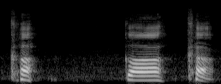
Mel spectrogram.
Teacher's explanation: মহাপ্রাণ মানে হচ্ছে শ্বাস বেশি, প্রাণ মানে হচ্ছে বাতাস, প্রাণ মানে হচ্ছে বায়ু বা বাতাস। মহাপ্রাণ বর্ণগুলো উচ্চারণ করার সময় বর্ণের সঙ্গে হ যুক্ত হয়ে ধাক্কা দিয়ে উচ্চারণ করতে হয়।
